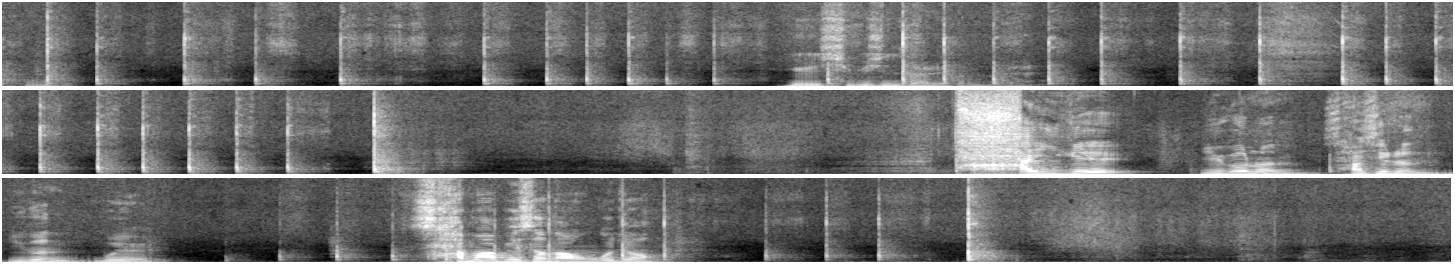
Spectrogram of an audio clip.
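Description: Chalk taps and scrapes quickly on a blackboard.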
